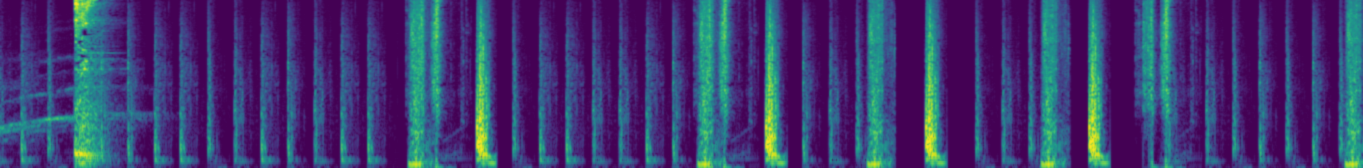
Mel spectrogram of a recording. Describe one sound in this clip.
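Footsteps run quickly and steadily over the ground.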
